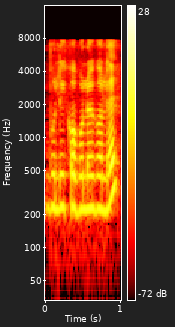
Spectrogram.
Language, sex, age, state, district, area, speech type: Assamese, female, 18-30, Assam, Sivasagar, rural, spontaneous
